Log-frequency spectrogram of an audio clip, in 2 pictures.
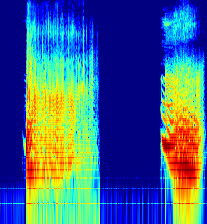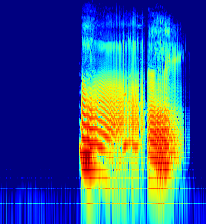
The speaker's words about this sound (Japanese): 私のおならがお好きなんでしょ？おなら臭ムンムンの臭い空気、たっぷり堪能くださいね。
